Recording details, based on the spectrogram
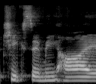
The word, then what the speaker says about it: Csikszentmihalyi: The work of Csikszentmihalyi and the concept of flow, I came across that in early 2000. – You know how to say his name.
